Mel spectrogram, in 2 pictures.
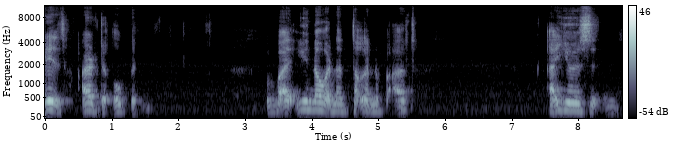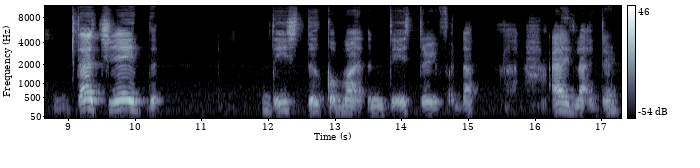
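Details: Speech impairment after stroke in a 43-year-old woman after a major stroke with a long recovery; she says she is hard to understand.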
